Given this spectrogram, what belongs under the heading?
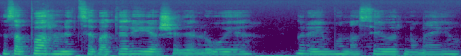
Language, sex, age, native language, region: Slovenian, female, 50-59, Slovenian, Carinthia region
